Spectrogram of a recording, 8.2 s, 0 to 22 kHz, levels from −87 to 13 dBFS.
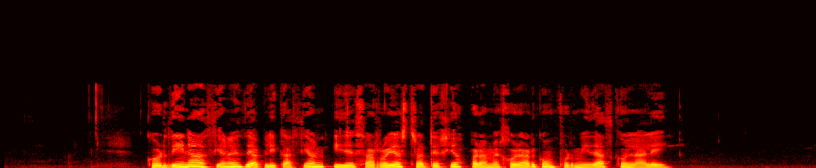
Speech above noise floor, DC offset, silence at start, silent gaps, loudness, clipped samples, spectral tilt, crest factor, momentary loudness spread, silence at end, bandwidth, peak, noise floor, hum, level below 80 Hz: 50 dB; under 0.1%; 1.5 s; none; -18 LUFS; under 0.1%; -7.5 dB/octave; 14 dB; 6 LU; 1.45 s; 11 kHz; -4 dBFS; -68 dBFS; none; -64 dBFS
